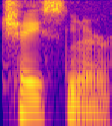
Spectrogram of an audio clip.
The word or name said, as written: chastener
